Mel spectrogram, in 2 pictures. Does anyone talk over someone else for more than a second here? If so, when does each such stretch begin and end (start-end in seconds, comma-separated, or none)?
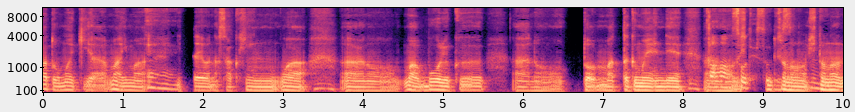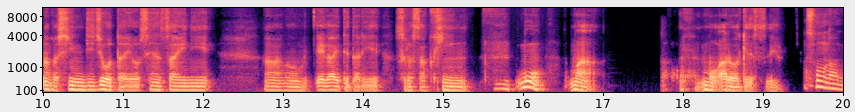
8.3-10.0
